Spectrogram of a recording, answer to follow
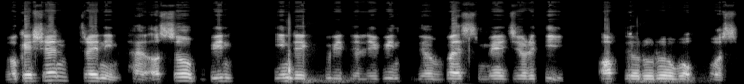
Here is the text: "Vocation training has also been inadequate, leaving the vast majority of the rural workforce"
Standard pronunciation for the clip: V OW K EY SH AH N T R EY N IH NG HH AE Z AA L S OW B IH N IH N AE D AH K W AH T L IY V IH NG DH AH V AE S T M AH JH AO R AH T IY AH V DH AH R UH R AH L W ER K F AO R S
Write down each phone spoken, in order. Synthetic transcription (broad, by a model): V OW K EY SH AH N T R EY N IH NG HH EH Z AA L S OW B IH N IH N D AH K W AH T L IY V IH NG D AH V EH S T M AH JH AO R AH T IY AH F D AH R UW R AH L W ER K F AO S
